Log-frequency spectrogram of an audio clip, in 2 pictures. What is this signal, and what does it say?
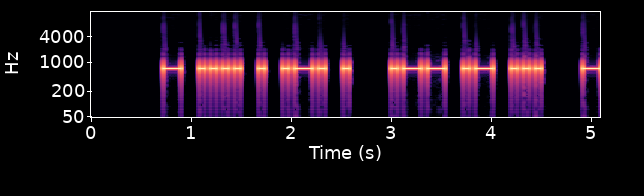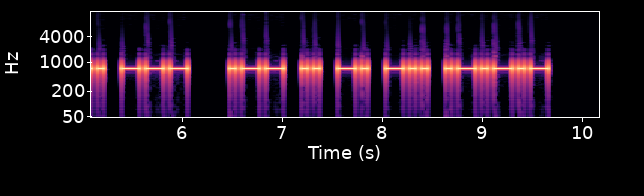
Morse code, heard as a keyed tone, about 21 wpm, 700 Hz. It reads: THERE WAS NO WIND.
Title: Sentences from Top 1000 Words - Review Part 2 - 20wpm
